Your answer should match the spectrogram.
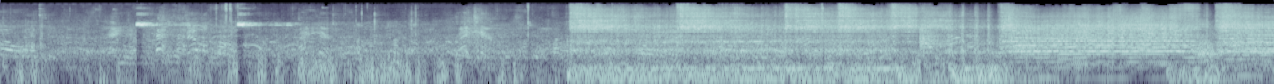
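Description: Stadium crowd chatter with scattered calls, then about halfway through a marching band starts playing loudly with drums and cymbals; brass joins in near the end.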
